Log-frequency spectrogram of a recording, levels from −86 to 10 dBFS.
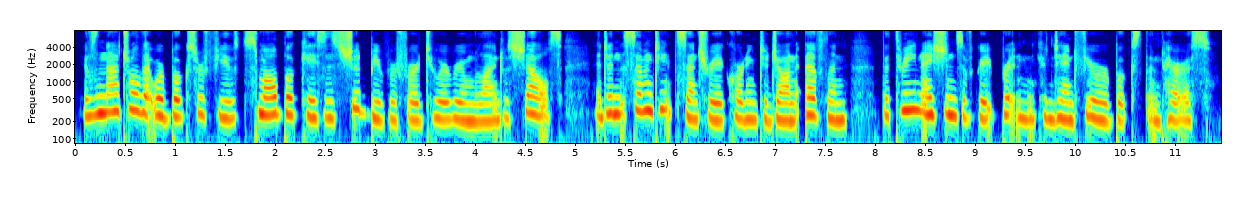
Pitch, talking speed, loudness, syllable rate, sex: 240 Hz, 205 wpm, -17 LUFS, 6.0 syllables/s, female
